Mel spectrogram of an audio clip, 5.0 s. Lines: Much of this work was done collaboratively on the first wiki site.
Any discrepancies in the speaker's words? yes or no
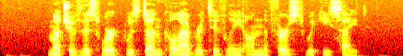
no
